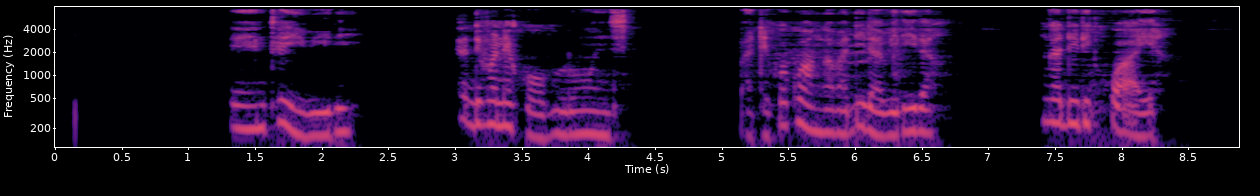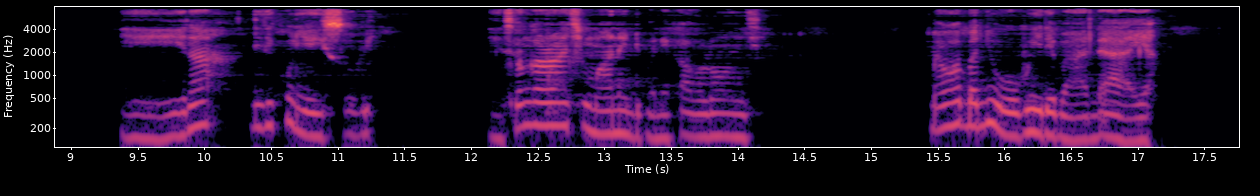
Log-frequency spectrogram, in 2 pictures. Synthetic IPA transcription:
e̞nteiβiɾi | ad̪ivo̞ne̞ko̞ːβuluːɲɟi̥ | βatekwakuwaːŋɡaβadiɾaβiɾiɾa | ŋɡadilikwa̰ːja | eɾadiɾikuljeisuβi | enso̞ːŋɡalolacimwaːned̪ivo̞ne̞kaβuluːɲɟi | bawaβadiwo̞ːβwiːɾe̞βaːdaːja

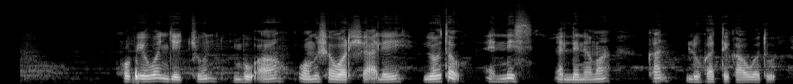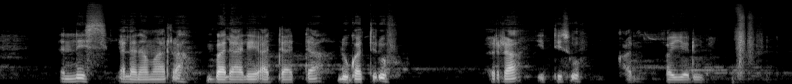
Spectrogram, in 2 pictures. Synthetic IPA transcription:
kʰɔpʼːeːwːɐnd͡ʒɛt͡ʃːuːnbʊʔaːɔmɪʃɐwɐɾʃa̰ːle̞ː | jo̞ːt̪ɐʔʊ̥ | ɪnːɪs | ᶑɐlːɪnɐmaː | kɐnlʊkɐt̪ːɪkaːwːɐt̪ṵːᶑɐ̥ | ʔɪnːɪsᶑɐlɐnɐmaːɪrːaːbɐlaːle̞ːʔɐ̰d̪ːɐɐd̪ːaːlʊkɐt̪ːɪᶑʊf | ɪrːaːɪt̪ːɪsuːf | kʰɐnfɐjːɐd̪uːᶑɐ̥

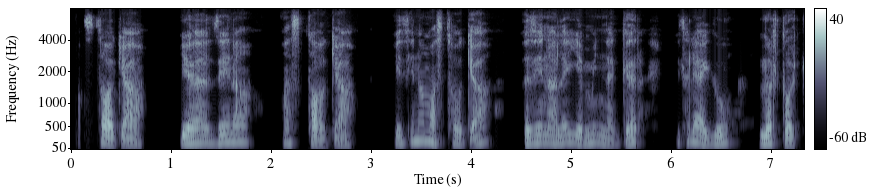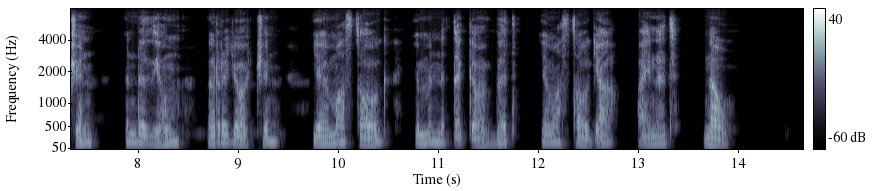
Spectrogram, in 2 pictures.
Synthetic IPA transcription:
mast̪ʰawɔkʼja | jɛze̞na | mast̪ʰa̰wɔkʼja̰ | jɛze̞namast̪ʰawɔkʼja | b̥əze̞nalajːɛmːinːəɡːəɾjɛt̪ʰələjajːumɨɾt̪ʰo̞t͡ʃːɪn | ʔɨnd̪əzːihumːəd̪ɾəd͡ʒawo̞t͡ʃːɪn | jɛmast̪ʰawɔkʼjɛmːɨnːɨt̪ʼːəkʼːəmɨbːət̪ | jɛmast̪ʰawɔkʼja | ajnət̪ | nəw

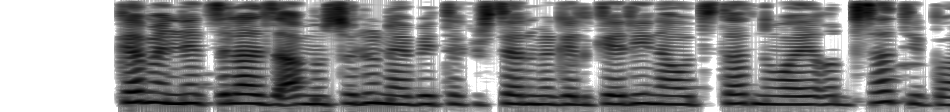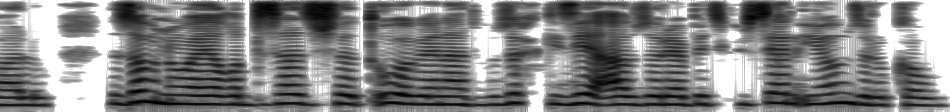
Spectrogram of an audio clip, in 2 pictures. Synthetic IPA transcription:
kʰɐmʔɨnːet͡sʼɨlalzɨʔamɐsɐlunajbe̞t̪ʰɐkɾɨst̪ʰijanmɐɡɐlɡɐlinawɔt̪ʰʼːɨ̥t̪ʰat̪nɨwajɐχʼɨd̪ːɨsat̪jɪbːahaluʔɨzo̞mnɨwajɐkʼɨd̪ːɨs̬at̪zɨʃɐt̪ʼuwɔɡɐnat̪buzuħɡize̞aβzoɾijabe̞t̪ʰɐ̥kɾɨst̪ʰijanʔɨjo̞mzɨɾɨkʰːɐβu

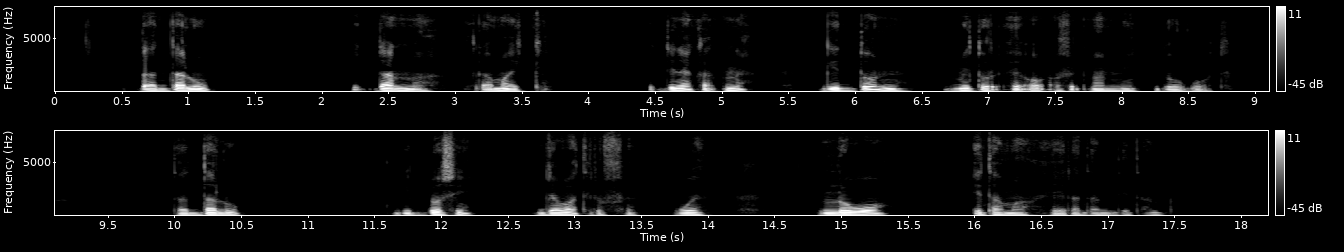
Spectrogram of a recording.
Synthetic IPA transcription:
d̪ɐd̪ːɐlʊ | hɪɗːɐnːɐ | hɪɾɐ̰mɐjkːɛ̥ | hɪɗːɪnɛkɐnːɛ | ɡɪd̪ːɔnːɛ | mɪt̪ɔɾḛːʔɔʔɐfɪnːɐnːɪd̪oːɡo̰ːt̪ɪ̥ | d̪̥ɐd̪ːɐlʊ | ɡɪd̪ːɔsɪ | d͡ʒɐwɐt̪ɪɾʊfːɛ | wɔj | lɔwɔ | ʔɪt̪ɐmɐhḛːɾɐd̪ɐnd̪ɪt̪ɐnːɔ̥

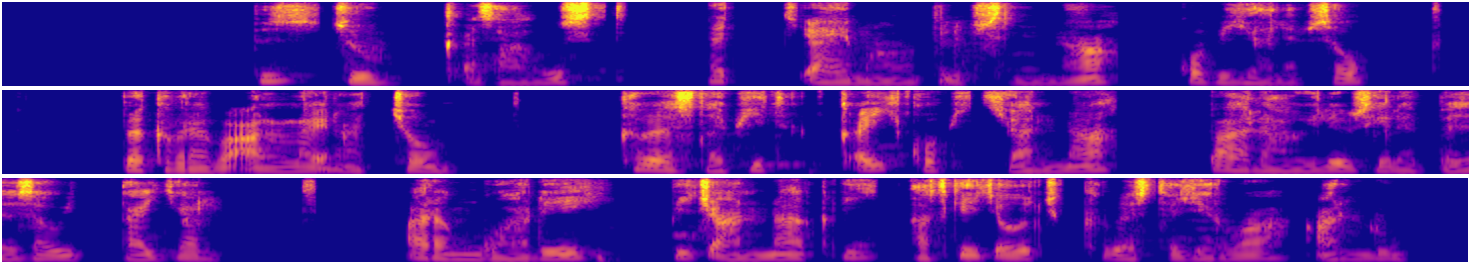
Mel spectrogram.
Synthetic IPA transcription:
b̥ɨzukʼəsawʊst̪ʼ | mət͡ʃʼːajmano̞t̪lɨβsɨnɨnːa | kʰo̞pijalɨβsəw | b̥əkʰɨβɾəβa̰ʔllajnat͡ʃːɛw | kʰɨβəst̪ʰəfit̪kʼəjkʰo̞pʰijanːa | b̥ahlawilɨβsjɛləbːəsəs̬əwjɪt̪ʰːajːal | ʔaɾəŋɡʷad̪e̞b̥it͡ʃʼanːakʼəjasɡet͡ʃʼawo̞t͡ʃːkʰɨβəst̪ʰəd͡ʒɛɾβaa̰lːu

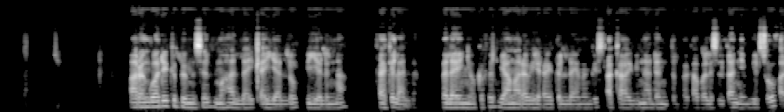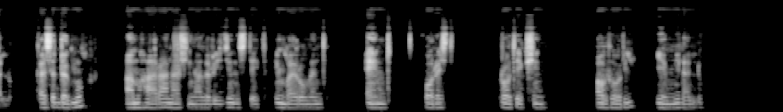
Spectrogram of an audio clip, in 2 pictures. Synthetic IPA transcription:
baɾəŋɡʷwad̪ekʰɨbːɨmɨsɨlmaɦalːajkʼəjːalːəwub̥ɨjɛlɨnːa | t̪ʰəkʰɨlalːə | b̥əlajɛɲːawkʰɨfɨljɛamaɾabɨhe̞ɾawik̪ʰɨlɨlajməŋɡɨst̪akʰːaβaβinːad̪ənɨt̪ʼɨbːəkʼabaləsɨlt̪ʼanjɛmːilsʼɨhufa̰lːəhu | kʰəsɨɾd̪əɡmo̞ | ʔamɦaɾanaʃonalɾid͡ʒinst̪ʰe̞t̪iɱvajɾonmənt̪ | ʔand̪ | fo̞ɾɛst̪ | pɾo̞t̪ʰekʃɔn | ʔawt̪ʰo̞ɾi | jɛmːilalːəhu

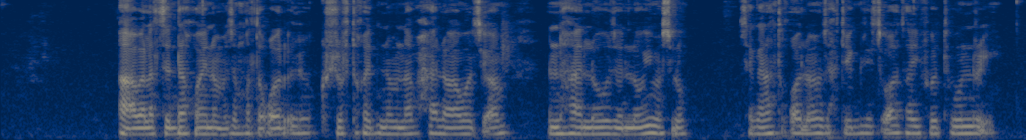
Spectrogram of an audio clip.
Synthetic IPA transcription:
ʔaβaβalat̪sɨd̪ːakʰo̞jno̞mɨzomxɨt̪ʰɐkʼɐlʔukʰɨ̥ʃɨft̪ʰɐxɐjd̪ɨno̞mnaβħalɐwawɔt͡sʼiʔo̞mʔɨnːɨɦalːɐwuzɐlːɐwujɪmɐslu | sɐɡɐnat̪ɨkʼɐlʕubzaħt̪ʰiuɡɨze̞t͡sʼɨwat̪ʰajɪfɐt̪ʰunɨɾḭʔu

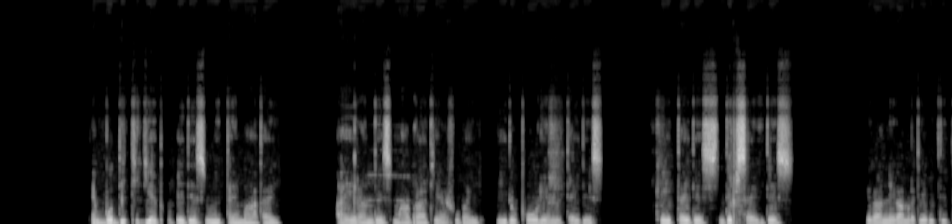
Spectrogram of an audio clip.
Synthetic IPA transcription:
ʔɛbːɔd̪ːɪt̪ʰɪɡɪjɐt̪ʼʊped̪e̞ːsmɪt̪ːɐjmaːt̪ɐj | ʔɐheːɾɐnd̪e̞ːsmaːbɾaːt̪ʰɪjaʃʊbɐj | iːd̪ɔpʰo̞ːlɪjɐmɪt̪ːɐjd̪e̞ːs | kʰe̞ːt̪ːɐjd̪e̞ːsd̪ɪɾsɐjɡɪd̪e̞ːs | hɛɡaːnːɛɛɡaːmɛlɐt̪ɪjɐɡɪd̪ːɪd̪

